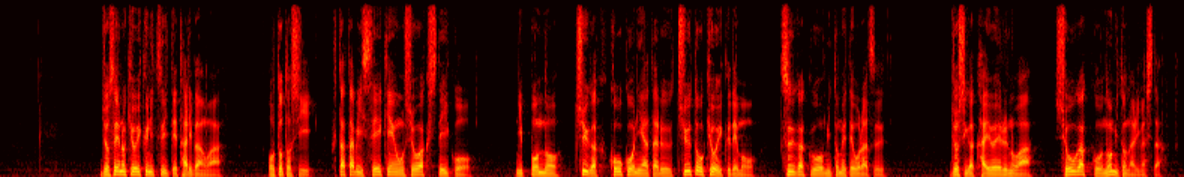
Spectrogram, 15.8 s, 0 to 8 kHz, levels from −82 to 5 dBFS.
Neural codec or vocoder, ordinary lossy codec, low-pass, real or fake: none; none; none; real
